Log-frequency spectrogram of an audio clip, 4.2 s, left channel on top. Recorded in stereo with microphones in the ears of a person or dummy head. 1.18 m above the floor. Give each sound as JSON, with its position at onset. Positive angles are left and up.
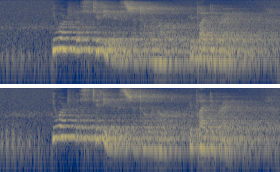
{"t": 0.8, "sound": "a woman speaking", "side_deg": -60, "distance_m": 1.4}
